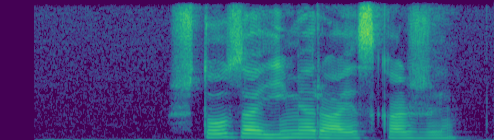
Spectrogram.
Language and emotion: Russian, neutral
